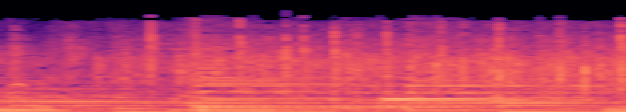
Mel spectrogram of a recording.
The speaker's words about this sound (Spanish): Mi aplauso para todos.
